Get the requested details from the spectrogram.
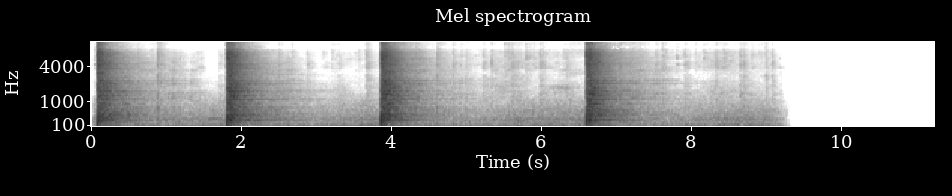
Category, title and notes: Sound effects > Objects / House appliances
METLImpt-Samsung Galaxy Smartphone, CU Hits, Thin, Cymbal Like Nicholas Judy TDC
Thin, cymbal-like metal hits.
hit, metal, cymbal, Phone-recording, thin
